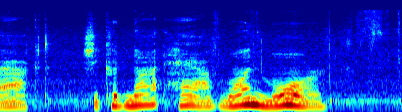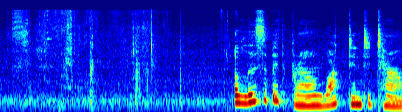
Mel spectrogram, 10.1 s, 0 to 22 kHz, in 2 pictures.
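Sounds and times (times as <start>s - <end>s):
book page turning: 4.1s - 7.4s.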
